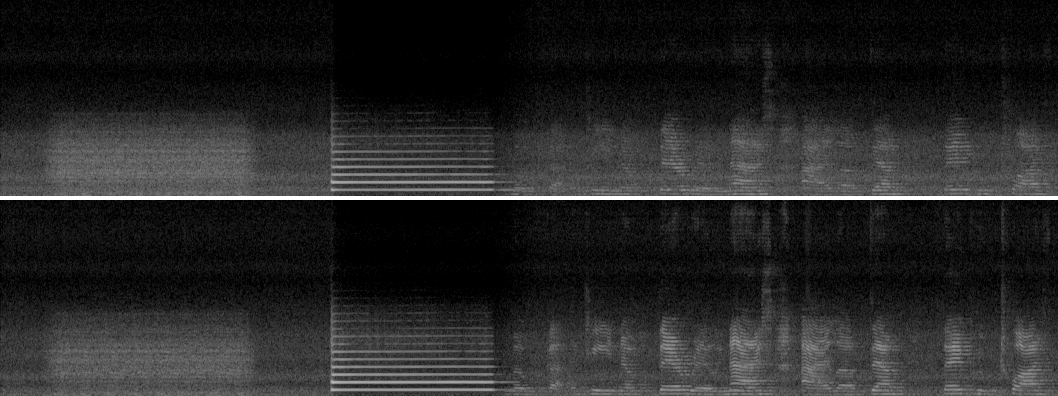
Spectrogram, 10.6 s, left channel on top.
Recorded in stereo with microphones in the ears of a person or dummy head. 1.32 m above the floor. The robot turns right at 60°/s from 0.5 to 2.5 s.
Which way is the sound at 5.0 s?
40° right (ahead or behind).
